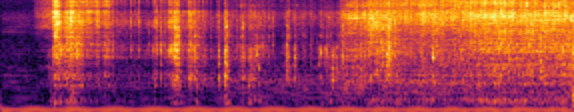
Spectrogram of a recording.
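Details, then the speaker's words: RV (Roadtrek) water pump running during leak check after shower faucet replacement and quick-connect fitting, while running out of antifreeze: low steady pump hum under running water, no stutter or cycling; working normally. "So I'm running out of antifreeze, so you can hear the pump running. So I think we had a success."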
